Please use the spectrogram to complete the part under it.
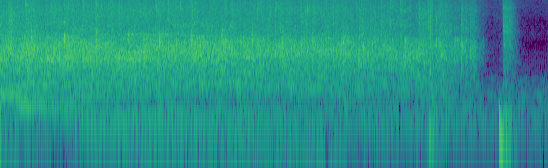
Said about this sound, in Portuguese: Você pode aplaudir a presença dEle nesse lugar.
